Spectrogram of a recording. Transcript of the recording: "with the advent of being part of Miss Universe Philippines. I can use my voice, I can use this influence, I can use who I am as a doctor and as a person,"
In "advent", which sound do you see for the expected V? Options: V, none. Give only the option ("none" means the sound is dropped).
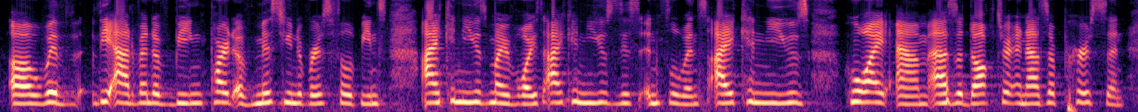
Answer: V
